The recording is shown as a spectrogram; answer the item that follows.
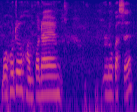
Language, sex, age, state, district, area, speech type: Assamese, female, 45-60, Assam, Tinsukia, rural, spontaneous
